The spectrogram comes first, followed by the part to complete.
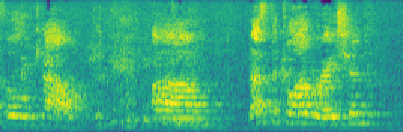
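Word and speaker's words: H0LiCOW: I was going to save that for later, but yes, it's pronounced holy cow.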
